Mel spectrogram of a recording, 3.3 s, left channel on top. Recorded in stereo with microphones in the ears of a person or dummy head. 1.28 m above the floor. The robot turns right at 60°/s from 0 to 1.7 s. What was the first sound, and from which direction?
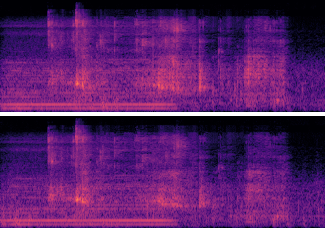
Chewing, 5° right (ahead or behind).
